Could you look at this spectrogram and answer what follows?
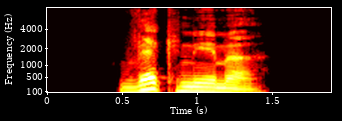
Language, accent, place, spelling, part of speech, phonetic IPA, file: German, Germany, Berlin, wegnehme, verb, [ˈvɛkˌneːmə], De-wegnehme.ogg
- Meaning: inflection of wegnehmen: 1. first-person singular dependent present 2. first/third-person singular dependent subjunctive I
